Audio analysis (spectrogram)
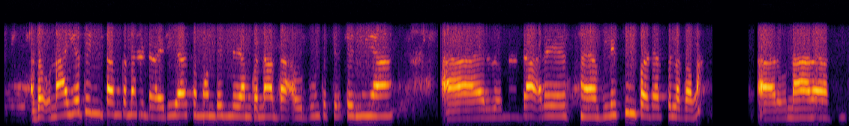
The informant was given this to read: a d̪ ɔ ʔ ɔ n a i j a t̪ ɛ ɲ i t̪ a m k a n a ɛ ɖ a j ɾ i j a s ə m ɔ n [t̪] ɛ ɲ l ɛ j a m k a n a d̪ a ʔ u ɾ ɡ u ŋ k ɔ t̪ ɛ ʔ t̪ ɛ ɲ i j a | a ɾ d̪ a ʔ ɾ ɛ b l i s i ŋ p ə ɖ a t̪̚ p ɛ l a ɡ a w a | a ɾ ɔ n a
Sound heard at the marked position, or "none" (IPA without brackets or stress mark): d̪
